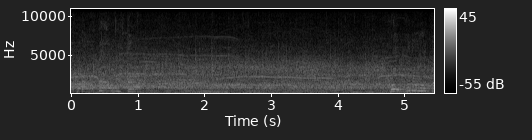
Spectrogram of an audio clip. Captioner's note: crowd cheering; upbeat rock music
